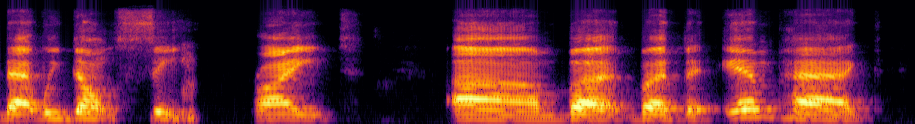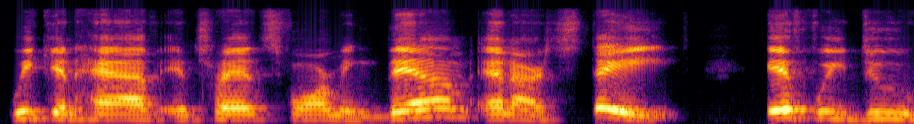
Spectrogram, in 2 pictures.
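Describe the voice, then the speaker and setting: A man's voice: a little high, a bit bright. A man with a big voice advising a council in a meeting over a video call, talking emphatically, often ending points with "right?" and restarting his sentences. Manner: emphatic, repeats "right?" as a tag, many restarts. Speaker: invited expert advising the council. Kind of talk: meeting discussion.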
